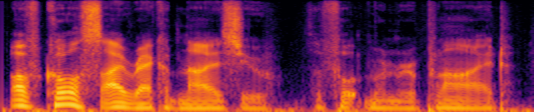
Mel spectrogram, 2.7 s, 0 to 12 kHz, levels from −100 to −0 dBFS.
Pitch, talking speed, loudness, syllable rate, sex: 90 Hz, 180 wpm, -19 LUFS, 5.8 syllables/s, male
